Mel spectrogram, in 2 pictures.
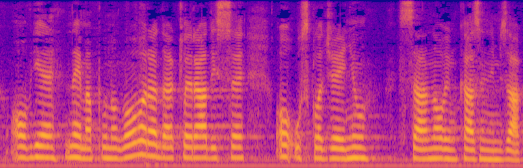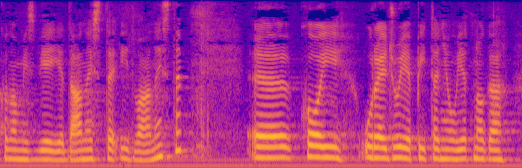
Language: Croatian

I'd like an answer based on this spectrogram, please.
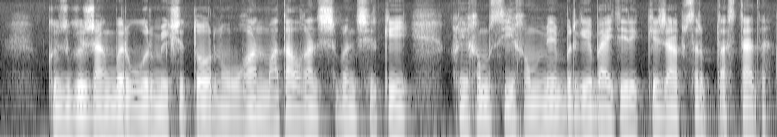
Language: Kazakh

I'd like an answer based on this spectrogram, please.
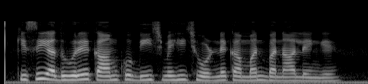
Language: Hindi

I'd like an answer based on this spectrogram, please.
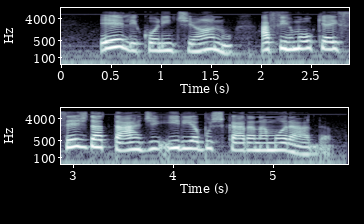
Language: Portuguese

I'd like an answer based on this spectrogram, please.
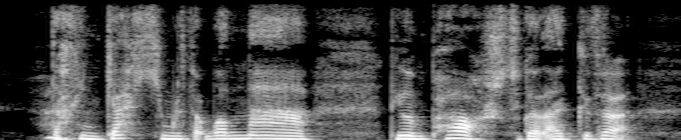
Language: Welsh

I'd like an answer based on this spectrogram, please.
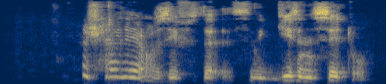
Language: Kabyle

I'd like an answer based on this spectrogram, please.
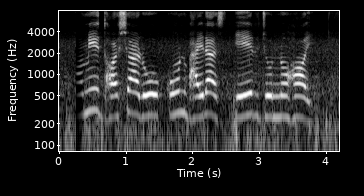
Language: Bangla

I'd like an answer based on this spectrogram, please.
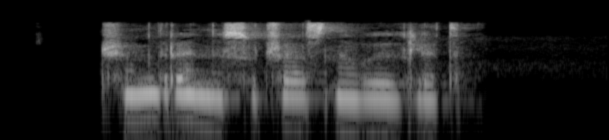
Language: Belarusian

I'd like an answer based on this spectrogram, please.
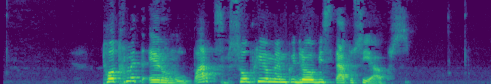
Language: Georgian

